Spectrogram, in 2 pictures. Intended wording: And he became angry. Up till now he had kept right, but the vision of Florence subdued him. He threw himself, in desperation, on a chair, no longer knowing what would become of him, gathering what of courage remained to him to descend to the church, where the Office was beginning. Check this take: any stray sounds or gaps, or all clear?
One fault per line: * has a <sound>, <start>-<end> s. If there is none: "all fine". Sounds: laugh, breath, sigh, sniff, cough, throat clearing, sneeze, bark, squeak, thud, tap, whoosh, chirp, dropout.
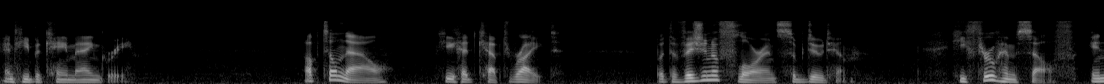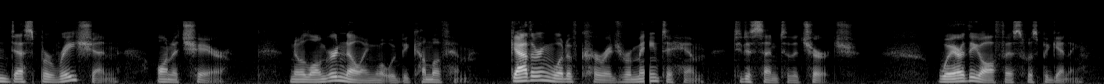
* has a dropout, 17.5-17.5 s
